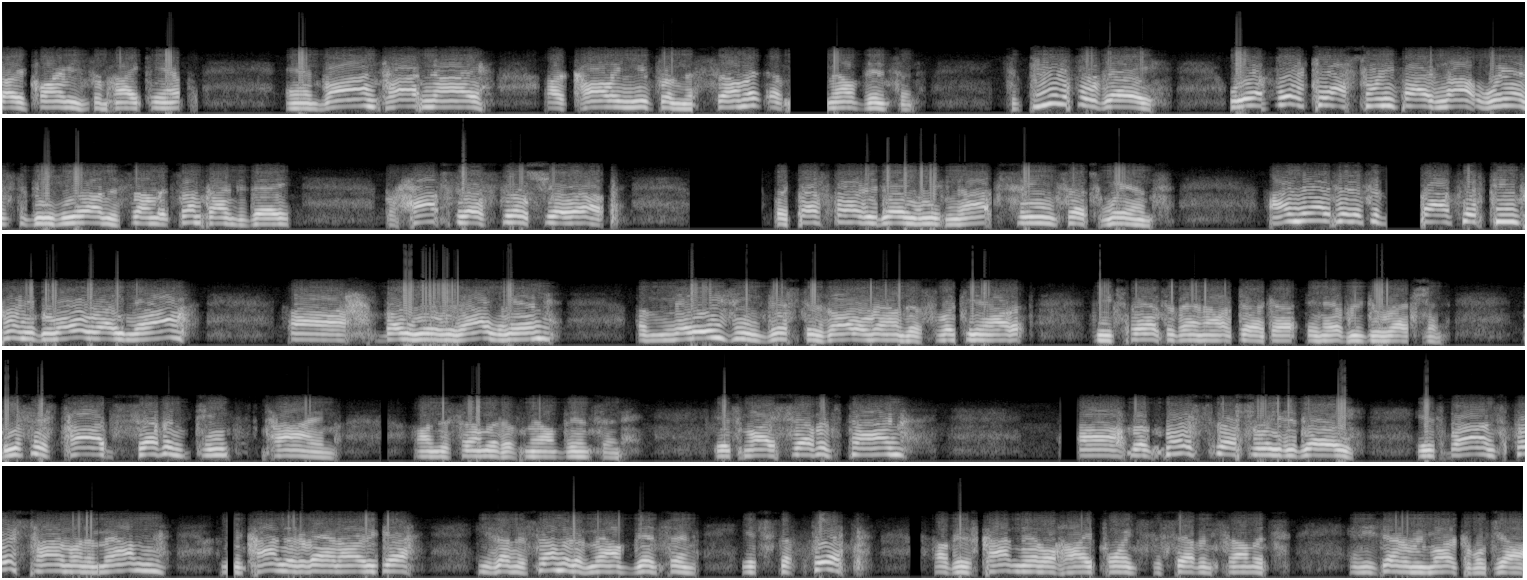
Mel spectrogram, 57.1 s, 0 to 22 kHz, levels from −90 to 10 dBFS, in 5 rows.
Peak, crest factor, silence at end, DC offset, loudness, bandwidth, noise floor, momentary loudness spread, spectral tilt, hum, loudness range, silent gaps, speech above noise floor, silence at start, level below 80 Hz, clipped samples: 0 dBFS; 14 dB; 0 s; under 0.1%; -13 LUFS; 5 kHz; -49 dBFS; 9 LU; -9.5 dB/octave; none; 3 LU; none; 36 dB; 0 s; -52 dBFS; under 0.1%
